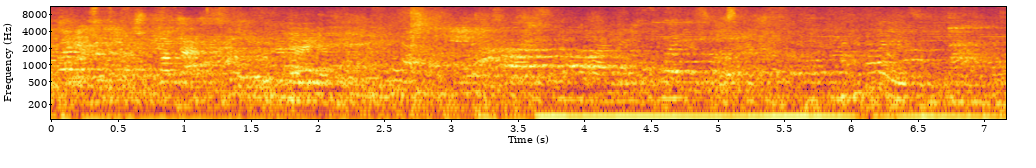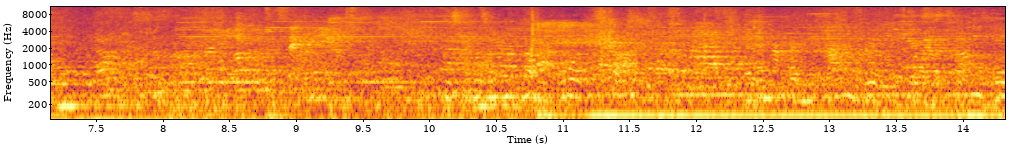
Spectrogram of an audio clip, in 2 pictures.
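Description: Young children chatter quietly in a large echoing hall.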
